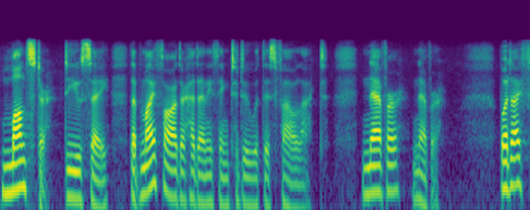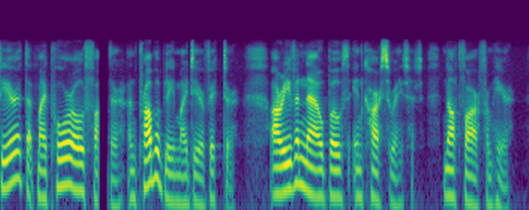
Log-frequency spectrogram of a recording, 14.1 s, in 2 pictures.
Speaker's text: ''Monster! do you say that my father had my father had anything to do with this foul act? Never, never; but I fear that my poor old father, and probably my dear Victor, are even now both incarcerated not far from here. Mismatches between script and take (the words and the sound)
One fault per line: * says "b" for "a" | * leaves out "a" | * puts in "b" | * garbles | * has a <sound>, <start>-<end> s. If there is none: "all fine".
* leaves out "my father had"
* has a dropout, 8.4-8.5 s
